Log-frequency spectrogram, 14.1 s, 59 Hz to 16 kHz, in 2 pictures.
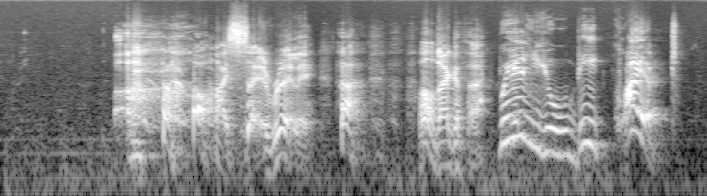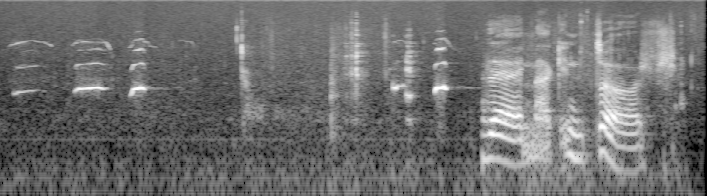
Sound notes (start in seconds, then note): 1.2 laughs; 6.8 dog whines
